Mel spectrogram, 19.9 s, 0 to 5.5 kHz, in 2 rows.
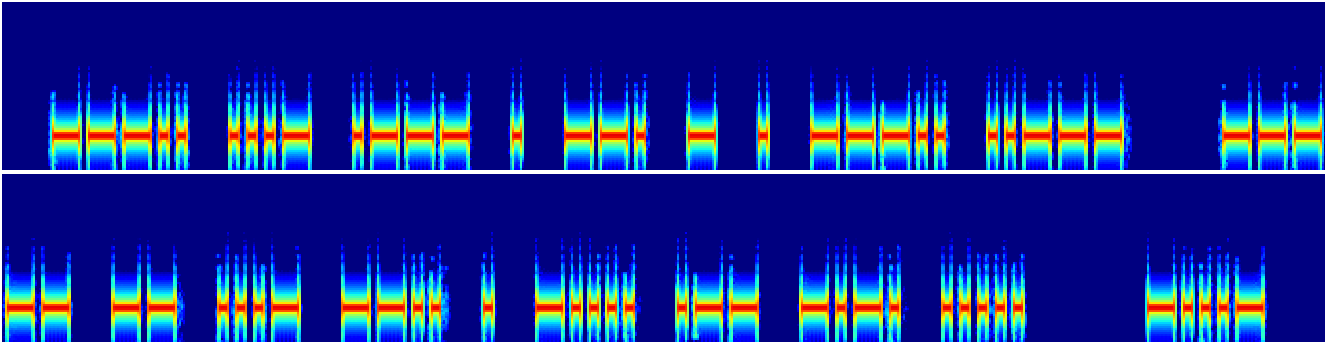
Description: Morse code, heard as a keyed tone, about 18 wpm, spaced as for 14 wpm, 550 Hz. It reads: 8VJEGTE82 0MVZE6WC5 <BT>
